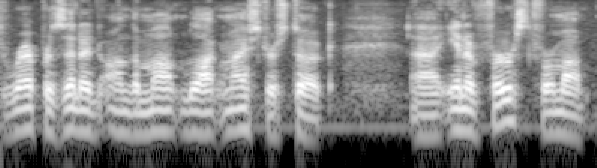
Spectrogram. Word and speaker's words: Meisterstück: And on the band is the Mont Blanc Mittelstrop. How do you say that name? Meisterstück.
